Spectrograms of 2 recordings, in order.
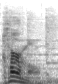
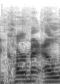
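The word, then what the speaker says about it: KarmaL: official by the way karma l is how you say karma l came into my stream he said it himself it's not caramel it's not kermal it's karma l which is like crazy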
